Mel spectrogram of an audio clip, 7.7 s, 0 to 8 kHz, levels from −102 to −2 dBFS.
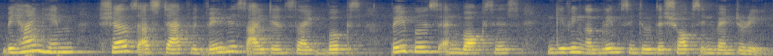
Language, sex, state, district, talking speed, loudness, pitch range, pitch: English, female, Sikkim, Gangtok, 155 wpm, -18 LUFS, 185-235 Hz, 195 Hz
